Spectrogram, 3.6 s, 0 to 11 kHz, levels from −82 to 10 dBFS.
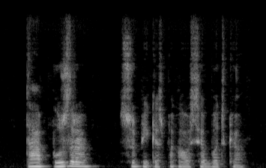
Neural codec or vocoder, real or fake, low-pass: none; real; 9.9 kHz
